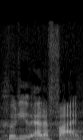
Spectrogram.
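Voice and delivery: usual speaking voice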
